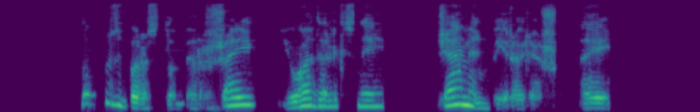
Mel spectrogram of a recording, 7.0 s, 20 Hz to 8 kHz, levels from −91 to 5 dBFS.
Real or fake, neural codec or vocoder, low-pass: fake; codec, 16 kHz, 8 kbps, FunCodec, trained on LibriTTS, 25 frames a second; 7.2 kHz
